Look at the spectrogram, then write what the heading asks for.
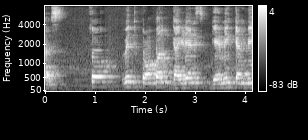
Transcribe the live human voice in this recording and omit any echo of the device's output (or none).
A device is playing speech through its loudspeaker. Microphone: none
